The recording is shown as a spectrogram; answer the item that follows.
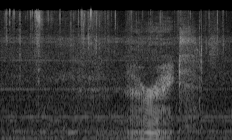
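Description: Plastic DVD cases in shrink-wrap being picked up and handled, with faint clicks and crinkles, over a steady store hum. A short voice sound, a murmur, comes about a second and a half in.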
